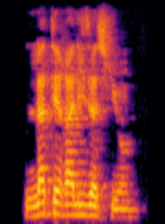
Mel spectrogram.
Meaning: lateralization
- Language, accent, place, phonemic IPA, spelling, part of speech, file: French, France, Lyon, /la.te.ʁa.li.za.sjɔ̃/, latéralisation, noun, LL-Q150 (fra)-latéralisation.wav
